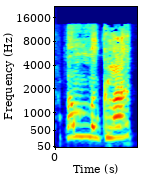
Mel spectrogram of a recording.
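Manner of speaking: high, loud mock Jamaican squawk; Jamaican accent. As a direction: belt it out in exaggerated patois. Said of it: "talking that Jamaican accent".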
